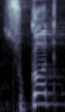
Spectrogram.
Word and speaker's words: Sucot: está lo mismo verdad el acento va al final de la palabra sucot su Cat bien entonces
